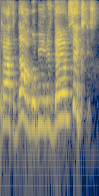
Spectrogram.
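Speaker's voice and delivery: normal talking voice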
